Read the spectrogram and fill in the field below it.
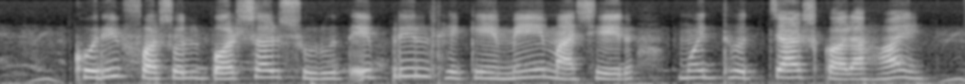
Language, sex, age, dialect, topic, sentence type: Bengali, female, 18-24, Rajbangshi, agriculture, statement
